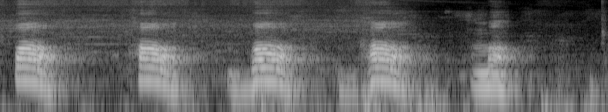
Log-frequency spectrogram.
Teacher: प फ ब भ म दोनों ओष्ठ सट कर हवा को अवरोधित ये करता है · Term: प वर्ग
